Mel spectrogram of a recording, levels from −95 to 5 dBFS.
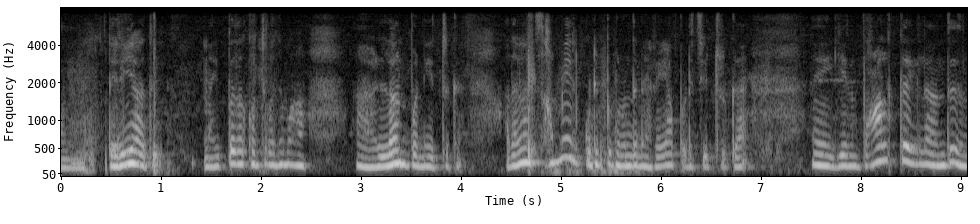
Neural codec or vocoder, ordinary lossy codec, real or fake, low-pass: vocoder, 44.1 kHz, 128 mel bands every 256 samples, BigVGAN v2; none; fake; 7.2 kHz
